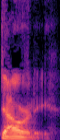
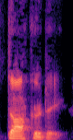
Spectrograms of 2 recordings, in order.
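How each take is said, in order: First: The middle consonant is softened, not hard. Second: The middle consonant is a hard K sound. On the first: "the English way, which is to soften it" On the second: "my family took the hard K ... without the accent becomes Doherty"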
